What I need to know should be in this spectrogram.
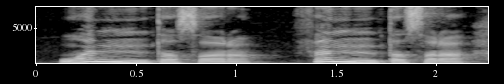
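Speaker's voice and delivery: وانتصر، فانتصر jumping straight from wa or fa to n; no glottal stop before the n in وانتصر، فانتصر; hamza dropped. Shown as a demonstration. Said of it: "قفزت إلى حرف النون مباشرة".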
